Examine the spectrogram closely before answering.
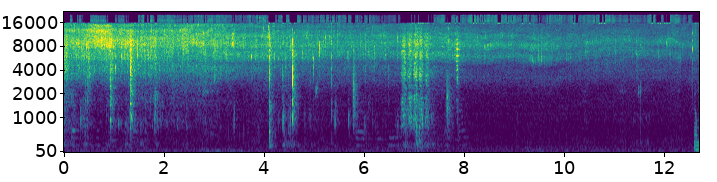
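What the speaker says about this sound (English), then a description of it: "You only fry these just for a little while. We'll do the carrots up first." Carrots fry in a pan with a steady soft sizzle, broken by several sharp scrapes and stirs of a utensil, with no talking over the cooking.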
